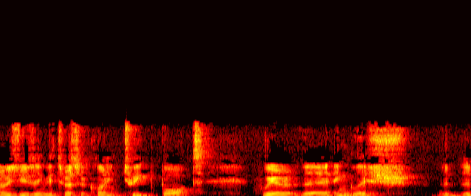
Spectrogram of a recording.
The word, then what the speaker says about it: Tweetbot: using the Twister client tweet bot where the English the the British English voiceover voice pronounced it tweet but instead of tweetbot so I relabeled it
